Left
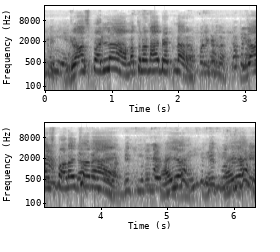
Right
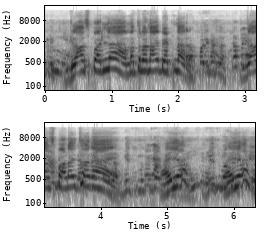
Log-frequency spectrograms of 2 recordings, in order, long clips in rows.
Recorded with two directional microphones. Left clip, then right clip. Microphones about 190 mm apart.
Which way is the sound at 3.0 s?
30° right (ahead or behind).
